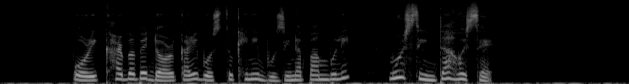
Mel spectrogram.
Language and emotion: Assamese, fearful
